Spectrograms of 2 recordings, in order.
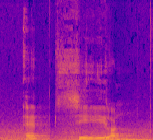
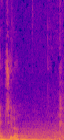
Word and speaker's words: epsilon: satuan internasional ini ini tadi bacanya epsilon ya hexilon bacanya epsilon nah ponselnya Ini sederhana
